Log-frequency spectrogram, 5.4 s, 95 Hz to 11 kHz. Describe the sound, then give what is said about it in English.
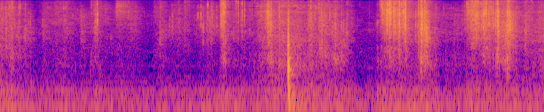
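Many thin Bible pages rustle and flip at once, an audience leafing through their Bibles to John 6 in overlapping bursts of crisp, papery swishes that swell and fade, with no one speaking. “Two back-to-back weeks, they were, our guest speakers are loving the pages turning.”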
